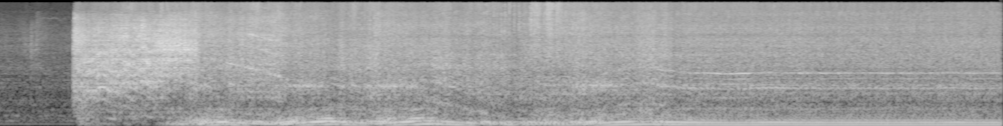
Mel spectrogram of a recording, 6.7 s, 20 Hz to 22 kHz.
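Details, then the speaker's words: Built 1JZ-GTE in a Nissan 350Z after switching from wasted spark to direct-fire ignition: it catches quickly, revs rise and fall smoothly around 1,000–2,000 rpm, then it settles to an even idle with no misses. It sounds healthy, with good oil pressure. "it sounds healthy though"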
